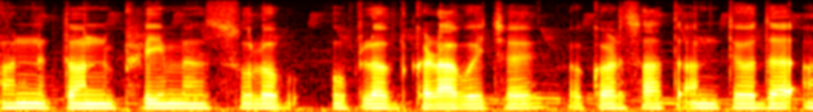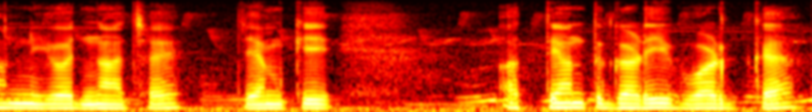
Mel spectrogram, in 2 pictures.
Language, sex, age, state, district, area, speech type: Maithili, male, 18-30, Bihar, Araria, rural, spontaneous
